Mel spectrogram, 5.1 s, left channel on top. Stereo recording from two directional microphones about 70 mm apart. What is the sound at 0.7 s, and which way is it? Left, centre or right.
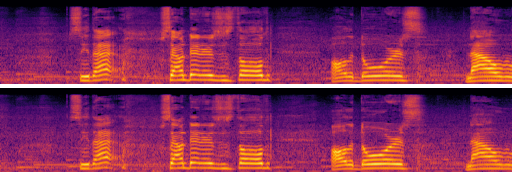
Speech, centre.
